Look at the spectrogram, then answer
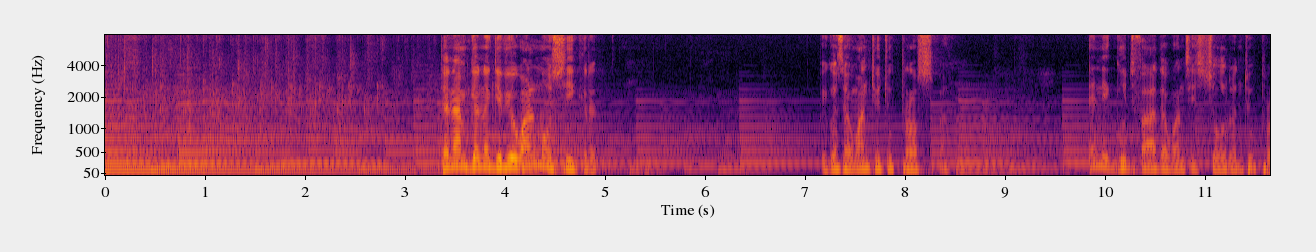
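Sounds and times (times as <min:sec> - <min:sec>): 
audience clapping hands: 0:00.0 - 0:04.8
speech: 0:03.4 - 0:05.0, 0:07.2 - 0:08.7, 0:10.0 - 0:11.6.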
